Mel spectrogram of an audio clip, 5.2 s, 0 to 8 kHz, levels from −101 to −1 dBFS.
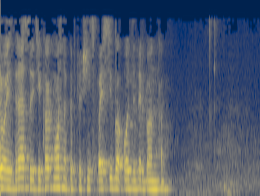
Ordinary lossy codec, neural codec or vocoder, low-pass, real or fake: MP3, 24 kbps; codec, 16 kHz, 1 kbps, X-Codec, HuBERT features, trained on general audio; 7.2 kHz; fake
